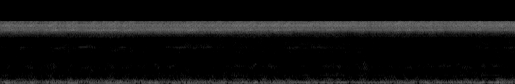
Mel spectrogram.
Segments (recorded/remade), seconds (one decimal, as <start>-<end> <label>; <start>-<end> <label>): 0.0-5.2 remade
